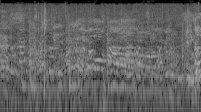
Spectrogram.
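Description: Several people's voices chattering indistinctly, with a faint steady tone under them.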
